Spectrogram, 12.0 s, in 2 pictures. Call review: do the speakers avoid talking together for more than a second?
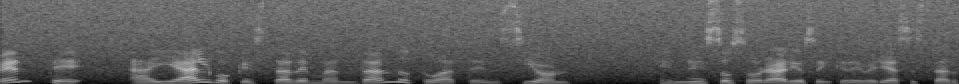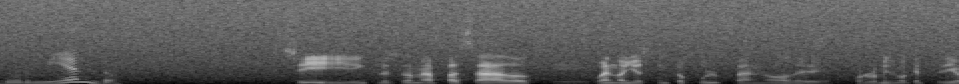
Yes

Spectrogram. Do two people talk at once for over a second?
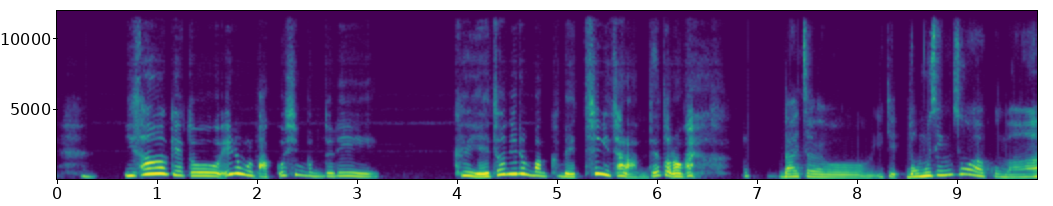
No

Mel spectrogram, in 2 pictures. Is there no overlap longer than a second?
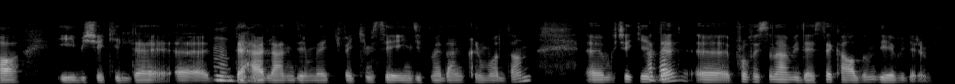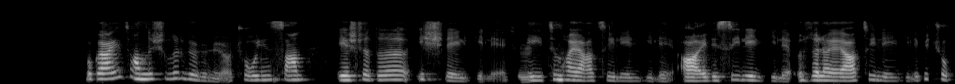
Yes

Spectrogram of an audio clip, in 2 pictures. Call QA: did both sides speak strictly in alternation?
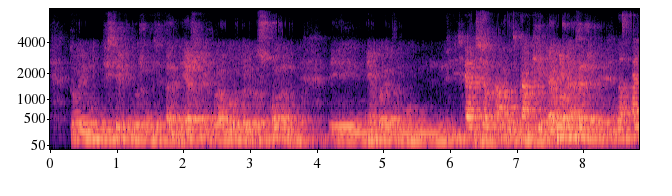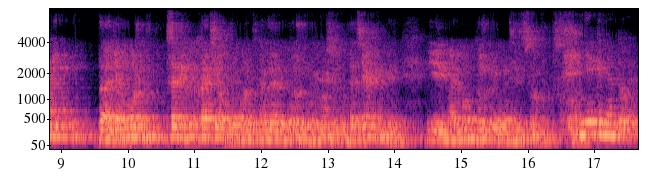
No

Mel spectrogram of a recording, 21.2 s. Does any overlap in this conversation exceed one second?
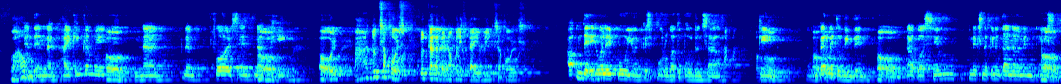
No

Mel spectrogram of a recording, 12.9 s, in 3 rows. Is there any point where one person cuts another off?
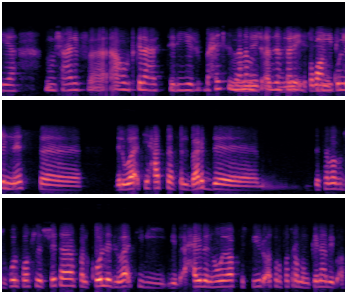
Yes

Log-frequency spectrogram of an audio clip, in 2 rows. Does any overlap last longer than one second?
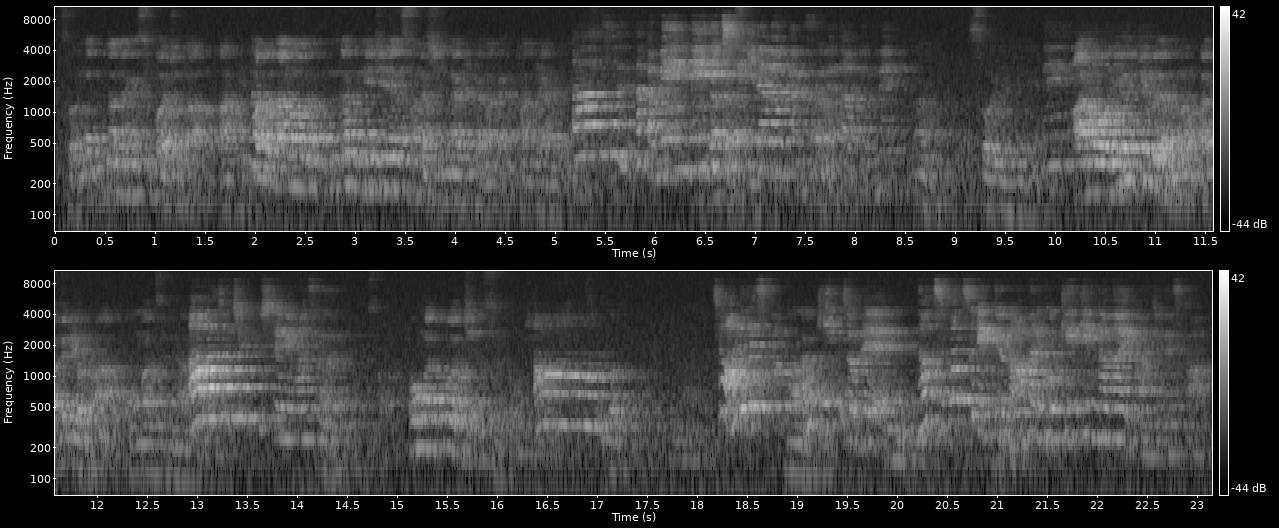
Yes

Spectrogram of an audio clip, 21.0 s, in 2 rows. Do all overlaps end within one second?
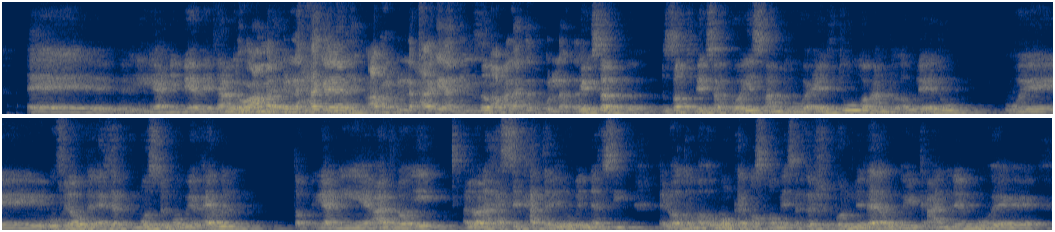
No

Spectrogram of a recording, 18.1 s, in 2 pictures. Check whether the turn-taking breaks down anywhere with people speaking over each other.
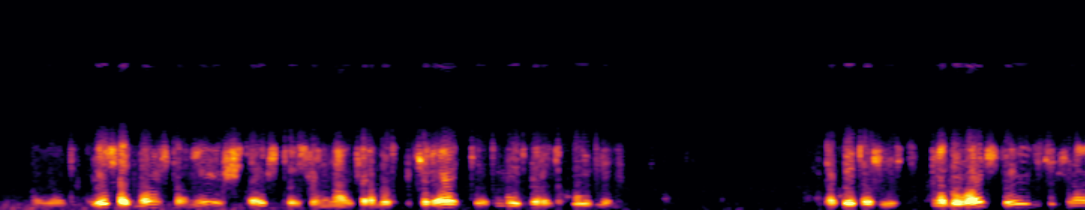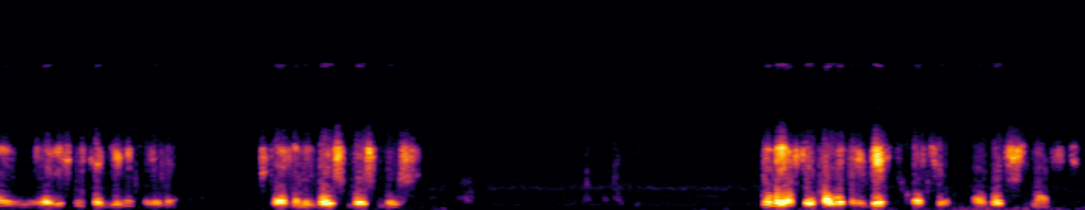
No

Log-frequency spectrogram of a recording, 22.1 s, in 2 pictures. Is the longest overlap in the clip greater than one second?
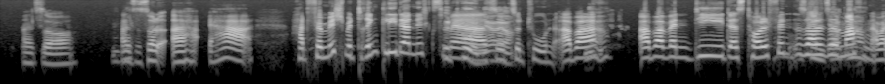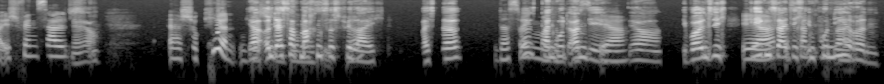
Yes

